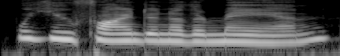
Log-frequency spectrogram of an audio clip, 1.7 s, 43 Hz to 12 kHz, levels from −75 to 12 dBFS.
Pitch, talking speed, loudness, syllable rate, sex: 205 Hz, 175 wpm, -16 LUFS, 4.6 syllables/s, female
